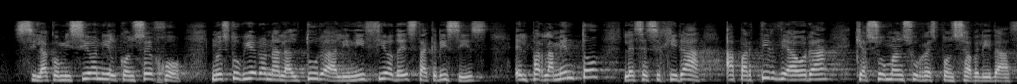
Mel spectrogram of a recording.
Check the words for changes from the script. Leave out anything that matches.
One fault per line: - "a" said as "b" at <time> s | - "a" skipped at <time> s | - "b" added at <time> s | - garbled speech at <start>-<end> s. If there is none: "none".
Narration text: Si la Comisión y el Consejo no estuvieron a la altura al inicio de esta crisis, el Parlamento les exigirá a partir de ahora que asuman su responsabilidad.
none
